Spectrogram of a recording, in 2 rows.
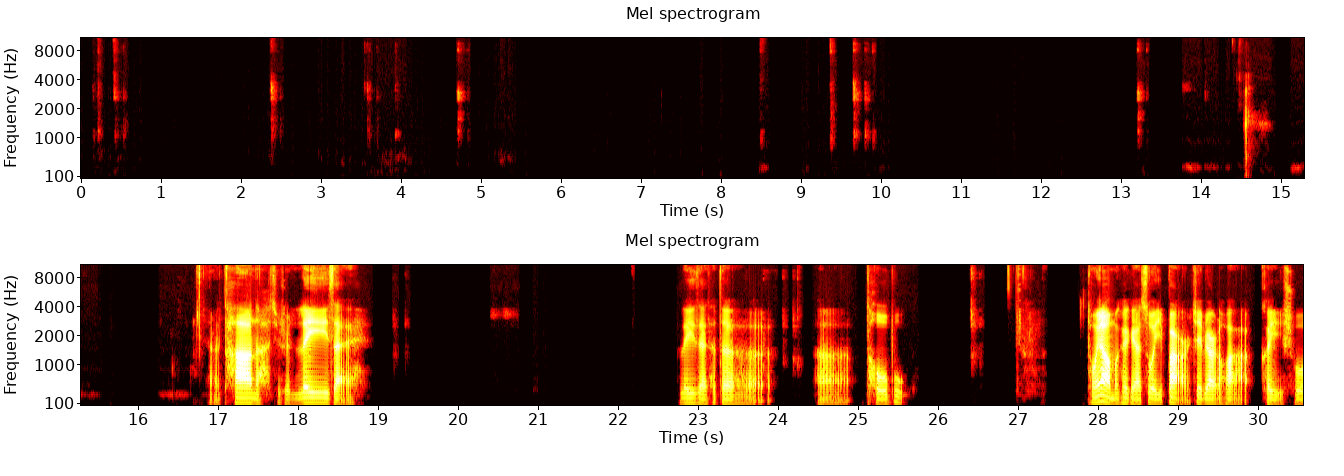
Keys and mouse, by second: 0.5 g, 2.3 click, 2.4 g, 3.6 click, 3.6 g, 4.6 click, 4.8 e, 5.8-7.8 middle drag, 7.8 click, 7.9-9.7 middle drag, 9.7 ctrl+t, 11.3 click, 11.5-12.0 middle drag, 12.0 drag, 12.2-12.8 middle drag, 12.8 click, 13.3 e, 14.5-17.4 middle drag, 17.4 g, 18.5 middle click, 19.2 click, 19.2 g, 20.2-21.3 middle drag, 21.3 g, 22.1-24.1 middle drag, 24.1 ctrl+t, 25.3-26.3 middle drag, 26.3 click, 26.5 g, 27.3-28.8 middle drag, 28.8 drag, 29.1 ctrl+x, 30.0 click.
